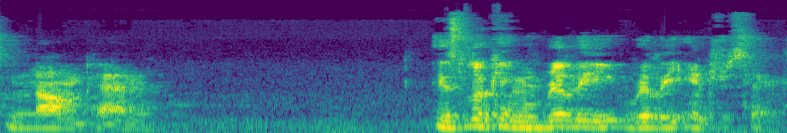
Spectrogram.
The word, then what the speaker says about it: Phnom Penh: Oh yeah, nonpen I think it is actually just pronounced nonpen is looking really really interesting.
